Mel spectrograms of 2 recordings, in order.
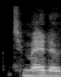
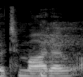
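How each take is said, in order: First: Tomato said "to-MAY-to"; long-A tomato. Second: Tomato said "to-MAH-to"; broad-A tomato. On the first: Showing both ways they say it, tomato as "to-MAY-to". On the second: Showing both ways they say it, tomato as "to-MAH-to". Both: Shown as a demonstration. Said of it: "I say it both ways".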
